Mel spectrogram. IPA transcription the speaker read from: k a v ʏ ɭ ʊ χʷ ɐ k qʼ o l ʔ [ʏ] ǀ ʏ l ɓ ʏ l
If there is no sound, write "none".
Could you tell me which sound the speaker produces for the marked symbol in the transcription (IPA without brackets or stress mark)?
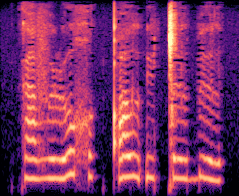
y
